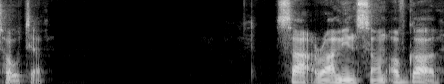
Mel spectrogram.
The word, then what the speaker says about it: Hotep: So you don't pronounce that Hotep-tep, just Hotep.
